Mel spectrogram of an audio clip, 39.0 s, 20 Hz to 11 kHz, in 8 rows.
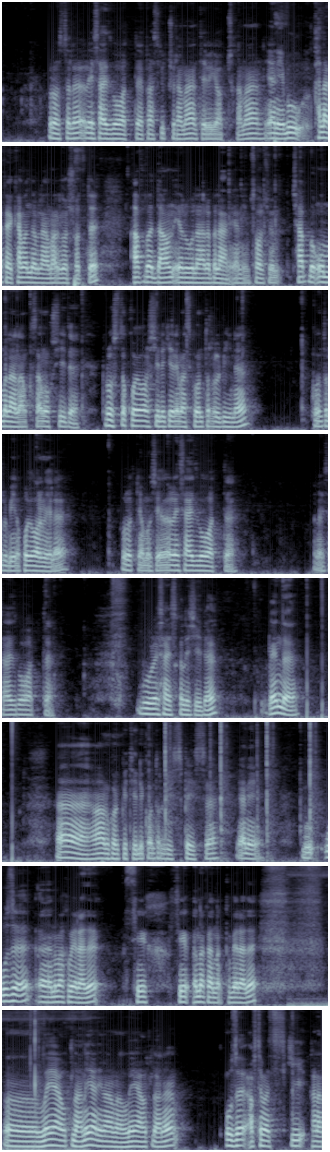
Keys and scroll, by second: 0.2 ctrl+Up, 1.0 ctrl+Up, 1.5 ctrl+Down, 1.6 ctrl+Down, 1.9 ctrl+Down, 2.6 ctrl+Up, 2.8 ctrl+Up, 3.1 ctrl+Up, 3.6 ctrl+Down, 3.7 ctrl+Down, 4.0 ctrl+Down, 4.4 ctrl+Up, 4.5 ctrl+Up, 4.8 ctrl+Down, 5.5 ctrl+Up, 5.8 ctrl+Down, 6.0 ctrl+Down, 6.2 ctrl+Up, 6.3 ctrl+Up, 8.2 ctrl+Left, 8.8 ctrl+Left, 9.3 ctrl+Right, 9.5-10.9 ctrl+Left, 10.9 ctrl+Right, 11.1-12.0 ctrl+Right, 12.0 ctrl+Left, 12.5-13.3 ctrl+Left, 13.3 ctrl+Right, 13.5-14.2 ctrl+Right, 14.2-15.1 ctrl+Left, 15.1-16.2 ctrl+Right, 16.2-17.1 ctrl+Left, 17.1-17.7 ctrl+Right, 17.7-18.4 ctrl+Down, 18.4-18.9 ctrl+Up, 18.9-19.4 ctrl+Down, 19.4-19.8 ctrl+Up, 19.9 ctrl+Down, 20.4 ctrl+Up, 20.5 ctrl+Down, 22.3 super+2, 25.3 super+1, 26.6 ctrl+b, 26.8-29.0 typing, 27.5 ctrl+b, 29.3 super+2, 35.7 super+1, 38.5 ctrl+b.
